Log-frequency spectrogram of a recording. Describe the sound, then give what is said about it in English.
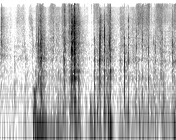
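Paper being crinkled as an ASMR sound for a couple of seconds: dense, crackly rustles in uneven bursts, loudest in the middle, with no one speaking. “I'm gonna crinkle some paper.”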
